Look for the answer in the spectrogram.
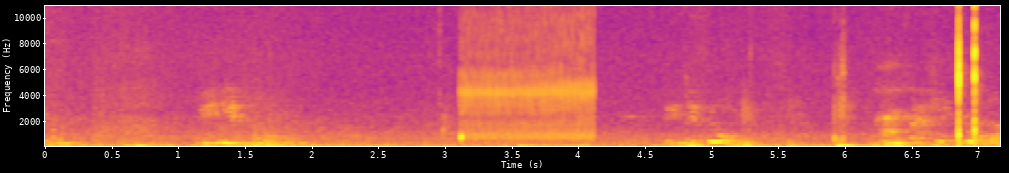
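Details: New Meizu MX5 phone: mostly quiet, then about a second of harsh, raspy electrical buzz from the handset; buzzing fault, cause unclear.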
